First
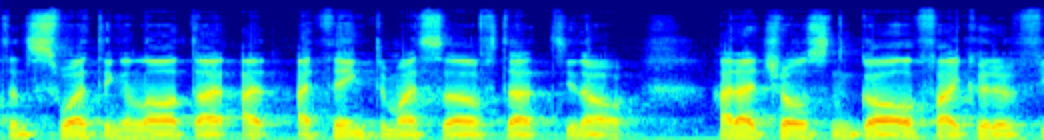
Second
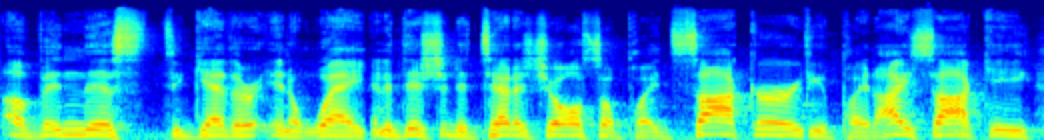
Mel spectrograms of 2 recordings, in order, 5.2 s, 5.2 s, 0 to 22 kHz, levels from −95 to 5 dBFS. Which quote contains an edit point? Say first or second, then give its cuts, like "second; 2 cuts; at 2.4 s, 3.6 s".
second; 2 cuts; at 1.8 s, 4.0 s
